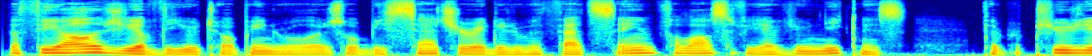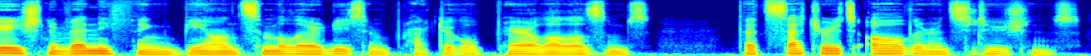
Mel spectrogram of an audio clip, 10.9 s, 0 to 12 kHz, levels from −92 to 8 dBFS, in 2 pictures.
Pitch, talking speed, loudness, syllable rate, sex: 110 Hz, 160 wpm, -21 LUFS, 6.3 syllables/s, male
